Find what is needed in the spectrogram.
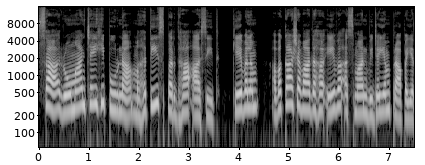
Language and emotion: Sanskrit, neutral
